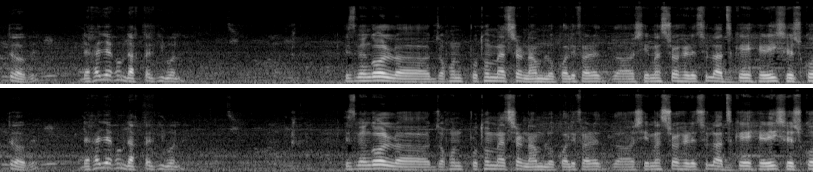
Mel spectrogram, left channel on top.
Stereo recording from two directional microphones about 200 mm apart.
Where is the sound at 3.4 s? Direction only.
60° left (ahead or behind).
